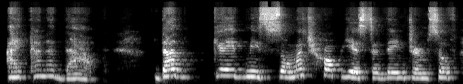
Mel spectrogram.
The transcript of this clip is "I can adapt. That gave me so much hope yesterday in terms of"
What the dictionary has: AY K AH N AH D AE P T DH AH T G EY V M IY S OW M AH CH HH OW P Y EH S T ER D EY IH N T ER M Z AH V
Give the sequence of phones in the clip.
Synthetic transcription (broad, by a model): AY K AH N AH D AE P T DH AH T G EY V M IY S OW M AH CH HH OW P Y EH S T ER D EY IH N T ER M S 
